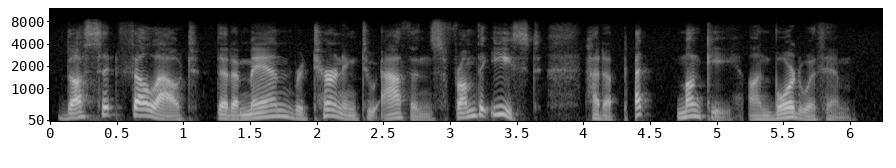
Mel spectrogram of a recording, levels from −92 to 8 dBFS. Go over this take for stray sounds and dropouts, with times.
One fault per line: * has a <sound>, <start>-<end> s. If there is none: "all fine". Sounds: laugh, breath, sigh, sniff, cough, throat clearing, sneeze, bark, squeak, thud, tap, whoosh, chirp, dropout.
* has a dropout, 4.3-4.4 s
